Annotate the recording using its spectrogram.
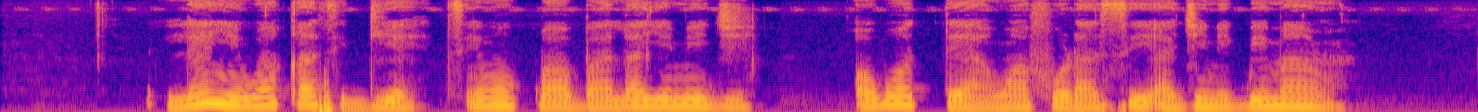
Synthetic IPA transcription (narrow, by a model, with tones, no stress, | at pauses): lɛ˦j̃ĩ˧wa˦ka˦˨ti˨di˨˦ɛ˦˨ti˨˦w̃ɔ̃˦˨k͡pa˧ɔ˧ba˧la˦je˦me˦d͡ʒi˦˨ | ɔ̰˧˦wɔ˦tɛ˧a˨w̃ɔ̃˧a˧fo˧ɾa˧si˨˦a̰˧˨d͡ʒi˦nĩ˧ɡ͡be˦mãː˦˨ɾ̃ã˨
